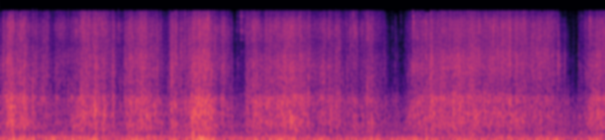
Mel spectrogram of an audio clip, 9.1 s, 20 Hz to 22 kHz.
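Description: A thin lime-green plastic shopping bag printed "crazy 8" is crinkled, crumpled and smoothed flat with fingers and long nails. The result is a steady, dense crackling and rustling that stays bright and busy for the whole clip, with a faint low hum underneath and only brief dips in the noise.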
